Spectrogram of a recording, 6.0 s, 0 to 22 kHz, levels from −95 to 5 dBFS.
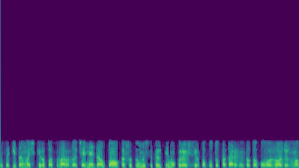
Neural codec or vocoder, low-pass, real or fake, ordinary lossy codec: none; 3.6 kHz; real; AAC, 16 kbps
